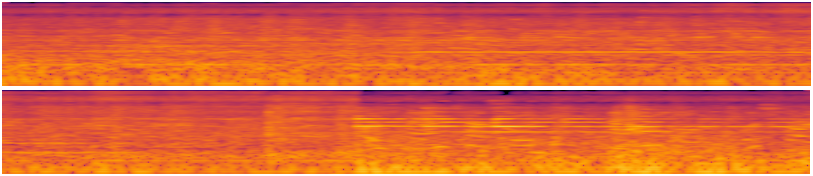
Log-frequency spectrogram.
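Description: A train on the Busch Gardens Williamsburg railway rumbles loudly with a steady rolling drone and squealing tones, and an announcer's voice speaks over it.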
